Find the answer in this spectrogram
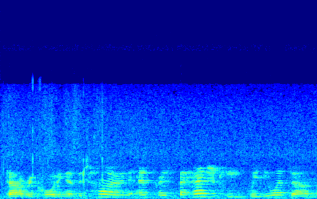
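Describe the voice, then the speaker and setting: A woman's recorded voice reading voicemail system menu prompts in measured, evenly spaced instructions, heard through a phone speaker. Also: fairly high pitch, sing-song, darkish tone. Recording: muffled, echoey phone speaker with hiss.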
